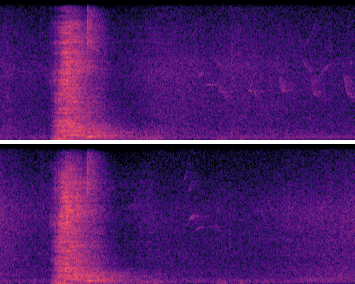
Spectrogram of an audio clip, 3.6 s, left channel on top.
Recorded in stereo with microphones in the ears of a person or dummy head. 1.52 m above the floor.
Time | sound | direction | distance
0.5 | a zipper | 10° right (ahead or behind) | 0.7 m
